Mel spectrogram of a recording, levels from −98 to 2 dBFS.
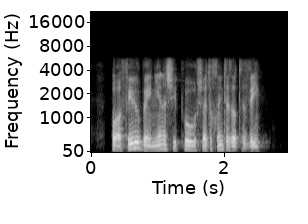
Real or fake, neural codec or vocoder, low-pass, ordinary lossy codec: real; none; 5.4 kHz; Opus, 24 kbps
